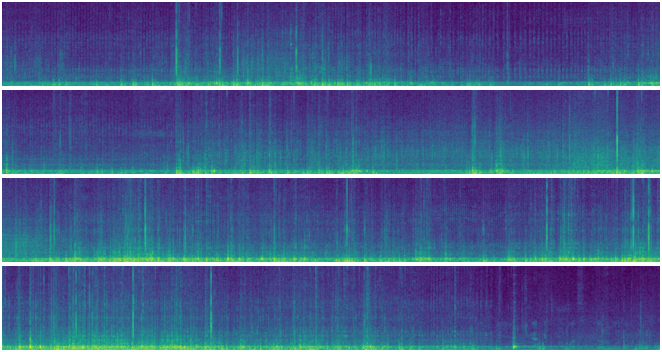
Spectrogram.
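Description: Wind buffeting the microphone of a moving action camera, with scattered rattling clicks and a steady low drone as it travels over a gravel dirt track.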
